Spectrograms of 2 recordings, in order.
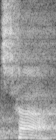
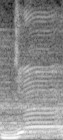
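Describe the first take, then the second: First: The consonant is pressed hard, releasing a burst of air. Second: The consonant is touched lightly, with no air burst. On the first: The speaker calls it wrong. "ঝা এরকম না" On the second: The speaker calls it right. "হালকা ভাবে লাগাবে"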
